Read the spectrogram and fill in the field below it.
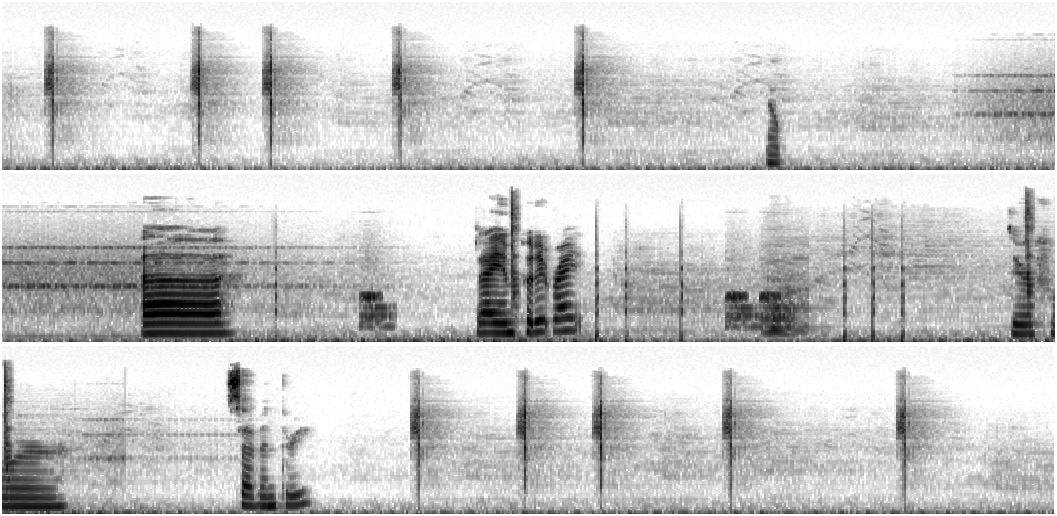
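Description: Keypad buttons click sharply as they are pressed, one at a time.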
